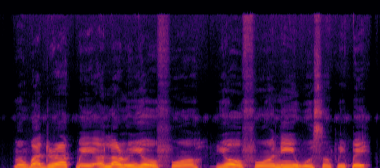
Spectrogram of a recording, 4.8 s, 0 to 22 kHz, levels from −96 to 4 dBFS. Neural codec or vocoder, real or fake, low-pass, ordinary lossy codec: none; real; none; none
